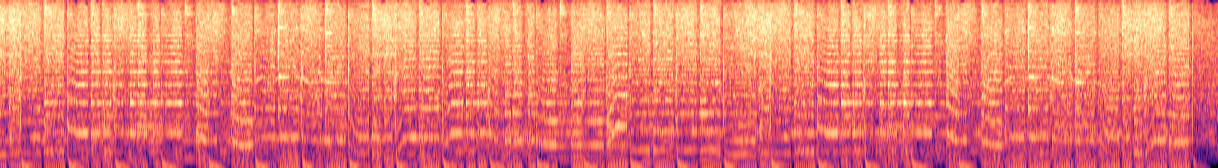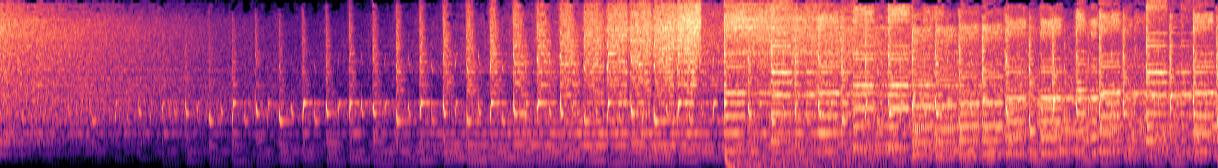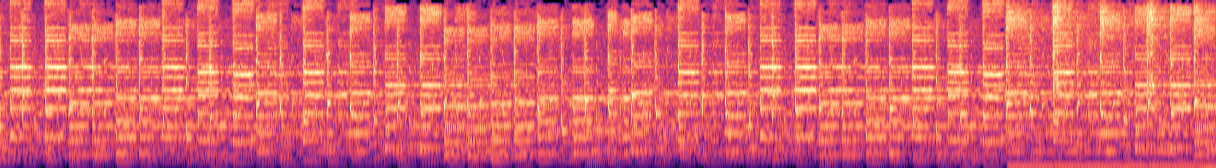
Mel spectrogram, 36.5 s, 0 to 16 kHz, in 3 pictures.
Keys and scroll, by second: 0.6 ctrl+r, 1.6 Escape, 3.1 F3, 6.7 F2, 11.5 F3, 11.9 ctrl+z, 15.2 F2, 16.7 Escape, 18.2 alt+c, 18.3 alt+w, 18.8 p, 23.1 Escape, 23.7 F3, 28.7 F2, 29.8 Escape, 33.5 ctrl+z, 35.6 Delete.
